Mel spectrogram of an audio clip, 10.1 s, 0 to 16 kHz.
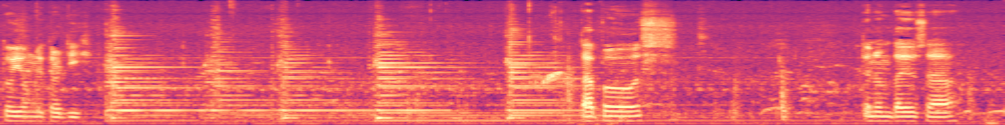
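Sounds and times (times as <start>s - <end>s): guitar chord strums: 0.0s - 7.6s.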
